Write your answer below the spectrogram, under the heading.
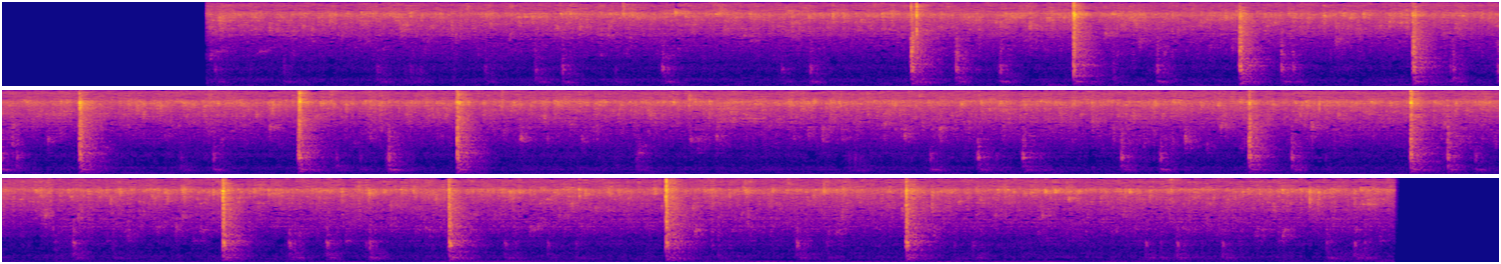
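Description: Wet slaps and squelches of bare hands kneading minced chicken and cheese, about one a second, over a steady hiss.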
